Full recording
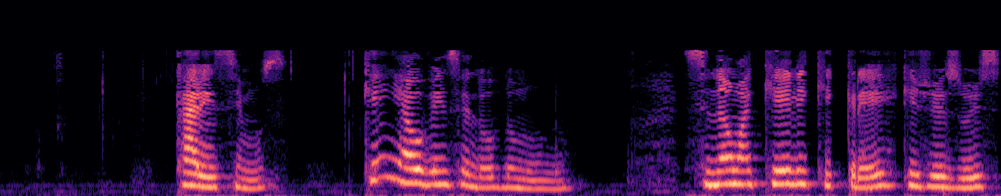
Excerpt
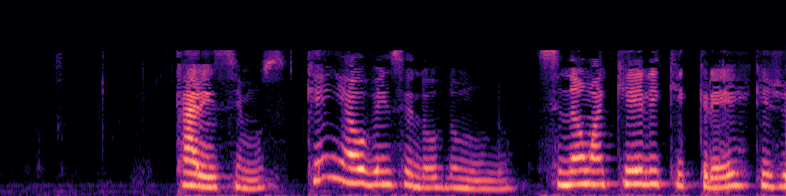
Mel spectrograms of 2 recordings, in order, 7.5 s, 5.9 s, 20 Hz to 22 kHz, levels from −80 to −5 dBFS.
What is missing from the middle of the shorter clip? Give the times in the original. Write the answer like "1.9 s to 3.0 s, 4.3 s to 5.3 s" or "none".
2.2 s to 2.7 s, 4.4 s to 5.1 s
